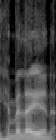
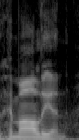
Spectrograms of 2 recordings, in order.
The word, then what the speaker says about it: Himalayan: i'm based in the uk and the british pronunciation is officially himalayan as opposed to himalayan and that's what i'll be sticking with for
